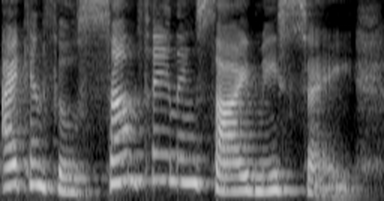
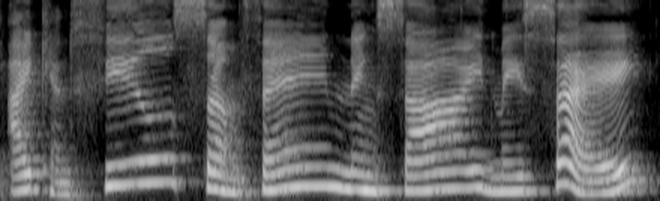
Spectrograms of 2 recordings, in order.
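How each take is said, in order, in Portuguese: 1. Ela é dita com o ritmo normal de conversa. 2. Ela é dita seguindo o ritmo da música. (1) "normalmente eu falaria" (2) "no ritmo da música"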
